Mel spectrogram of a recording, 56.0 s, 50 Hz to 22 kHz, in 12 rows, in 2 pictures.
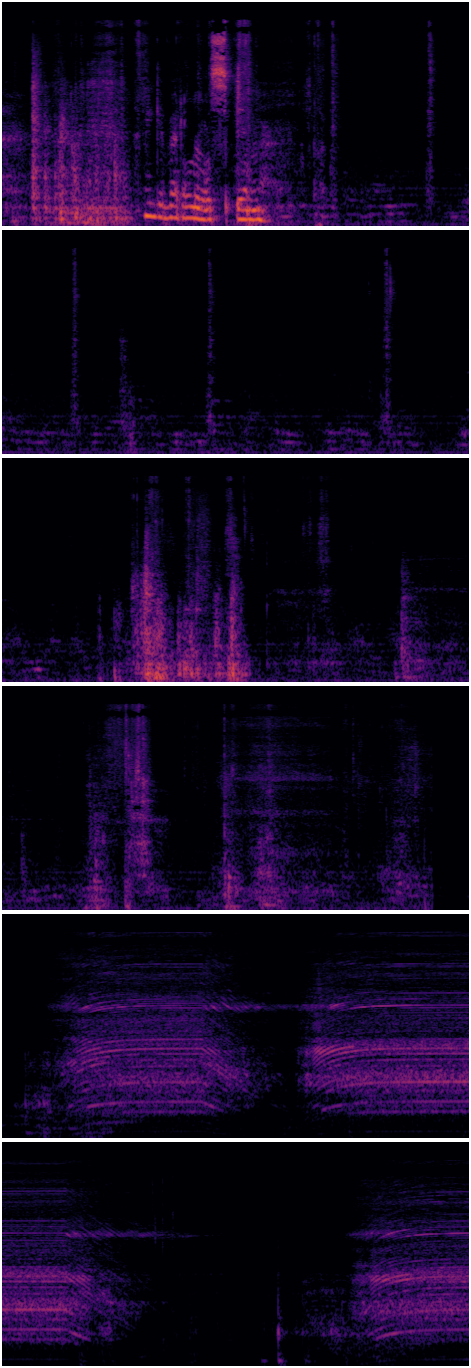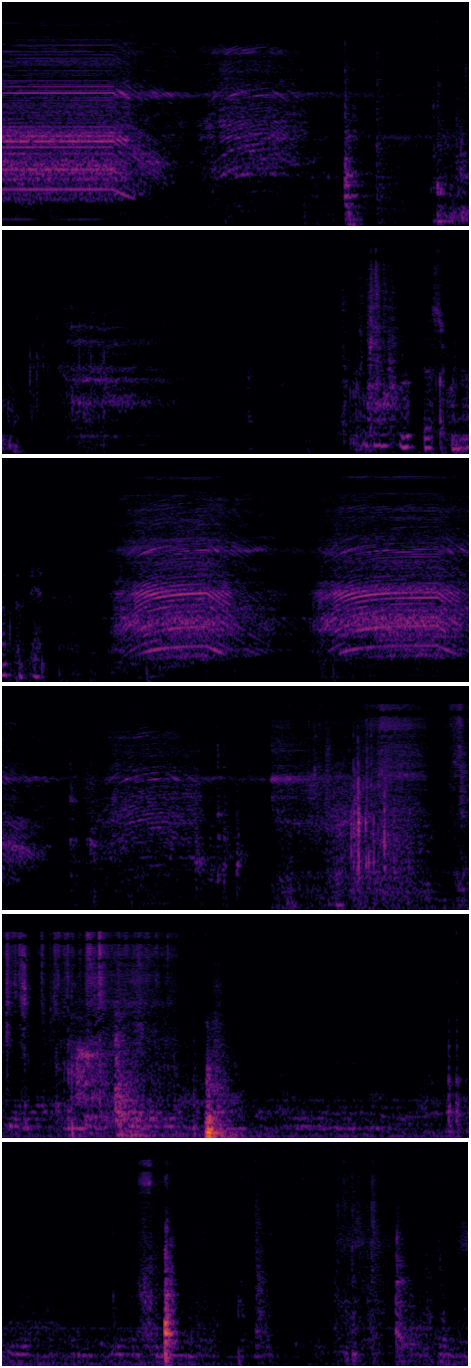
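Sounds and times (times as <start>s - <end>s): electric blower whining: 19.2s - 25.3s, 26.8s - 31.6s, 38.4s - 44.9s.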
